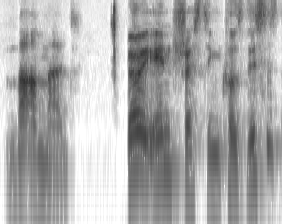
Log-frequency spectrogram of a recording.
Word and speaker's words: ma'amad: spelled without an h it's spelled with an ein it's m ein md that's like that would be like m-a-m-d mahmad very interesting because this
